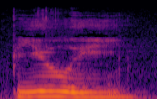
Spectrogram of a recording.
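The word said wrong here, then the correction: Bele: No, it's Belle.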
